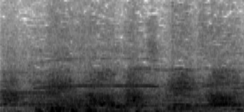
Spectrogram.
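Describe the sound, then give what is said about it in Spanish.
Concert crowd singing along in chorus at Festival Diversity in Valencia's Ciudad de las Artes y las Ciencias, a dense, steady wash of many voices that swells and eases in loose waves without a break. “Ahí está el coro del público que la sigue.”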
